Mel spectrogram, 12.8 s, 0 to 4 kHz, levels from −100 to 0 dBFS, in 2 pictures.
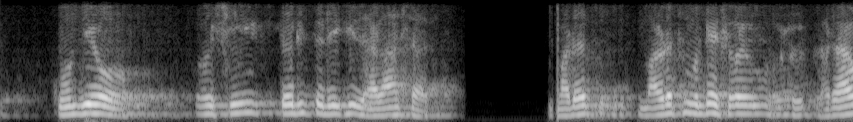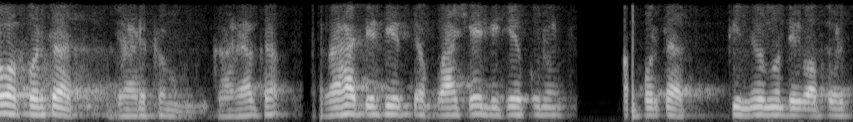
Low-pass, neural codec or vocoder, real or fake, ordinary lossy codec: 3.6 kHz; codec, 16 kHz, 16 kbps, FreqCodec, smaller model; fake; Opus, 64 kbps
